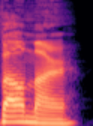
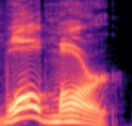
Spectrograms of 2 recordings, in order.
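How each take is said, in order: First: It is said with a Mexican accent. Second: It is said with an American accent. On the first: "when a Mexican goes like Valmar" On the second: "we don't say, no, it's Walmart"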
